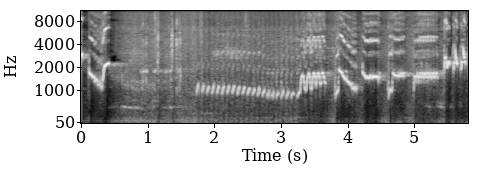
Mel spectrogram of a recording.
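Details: White-rumped shama delivering tembakan-style song suited to competition birds: a sharp rising whistle, then a long even trill of rapid repeated notes slowly dropping, followed by clear whistled phrases; low rumbling background noise.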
